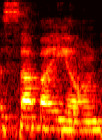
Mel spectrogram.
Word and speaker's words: sabayon: it that's the custard it's in italian it's zabal yoni in french it's a sabayon and they think that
